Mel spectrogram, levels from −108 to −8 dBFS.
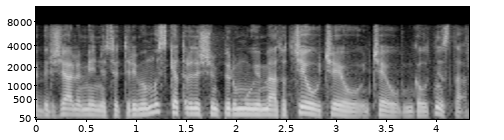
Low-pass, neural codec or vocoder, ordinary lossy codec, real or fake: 7.2 kHz; none; MP3, 96 kbps; real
